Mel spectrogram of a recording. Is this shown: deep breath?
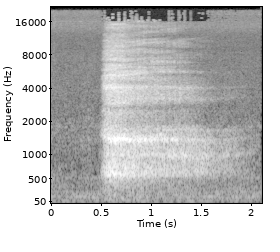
yes

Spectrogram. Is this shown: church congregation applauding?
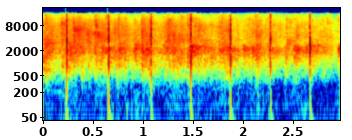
yes

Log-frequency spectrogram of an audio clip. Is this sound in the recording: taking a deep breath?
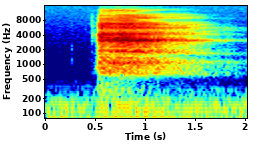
yes

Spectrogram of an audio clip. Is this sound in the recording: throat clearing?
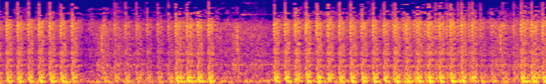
no

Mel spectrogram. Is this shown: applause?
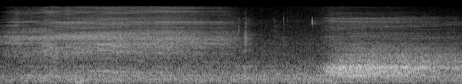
no

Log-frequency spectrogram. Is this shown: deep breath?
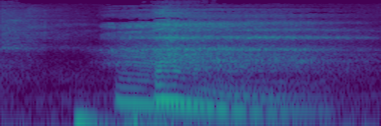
yes

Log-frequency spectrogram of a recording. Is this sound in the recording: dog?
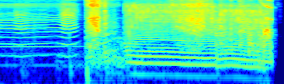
no

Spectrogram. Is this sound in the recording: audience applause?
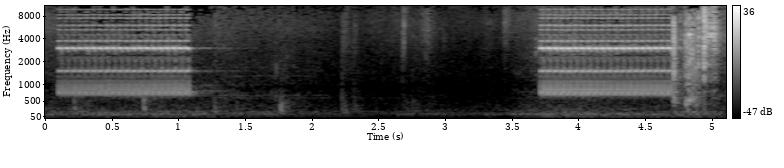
no

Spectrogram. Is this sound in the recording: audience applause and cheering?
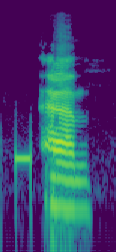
no

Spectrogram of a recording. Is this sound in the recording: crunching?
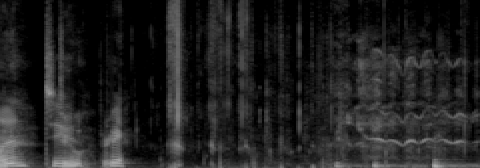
yes

